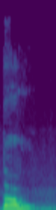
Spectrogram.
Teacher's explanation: را ساکن سے پہلے زبر ہے موٹا پڑھنا ہے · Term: را کو موٹا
